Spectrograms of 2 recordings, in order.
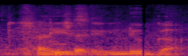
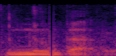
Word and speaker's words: Nougat: that the Android 7.0 Nougat brings with the phone, then you go with the How do you say it? Nougat. Nougat. Nougat. Nougat. The T is silent. Nougat.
